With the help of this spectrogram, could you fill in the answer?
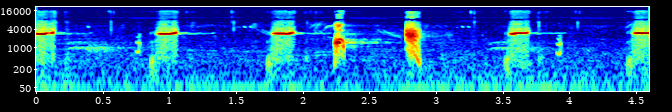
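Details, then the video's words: Partridge giving loud, harsh, clipped calls about once a second in an uneven series. Some notes are sharp and tonal, others broader and rasping, with faint softer notes in between. "teetar ki boli | teetar ki awaaz | teetar ki voice"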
